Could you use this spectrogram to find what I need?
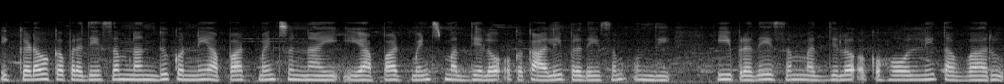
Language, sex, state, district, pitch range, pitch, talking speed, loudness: Telugu, female, Andhra Pradesh, Guntur, 205-220 Hz, 215 Hz, 125 wpm, -17 LUFS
